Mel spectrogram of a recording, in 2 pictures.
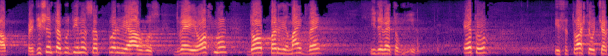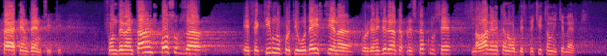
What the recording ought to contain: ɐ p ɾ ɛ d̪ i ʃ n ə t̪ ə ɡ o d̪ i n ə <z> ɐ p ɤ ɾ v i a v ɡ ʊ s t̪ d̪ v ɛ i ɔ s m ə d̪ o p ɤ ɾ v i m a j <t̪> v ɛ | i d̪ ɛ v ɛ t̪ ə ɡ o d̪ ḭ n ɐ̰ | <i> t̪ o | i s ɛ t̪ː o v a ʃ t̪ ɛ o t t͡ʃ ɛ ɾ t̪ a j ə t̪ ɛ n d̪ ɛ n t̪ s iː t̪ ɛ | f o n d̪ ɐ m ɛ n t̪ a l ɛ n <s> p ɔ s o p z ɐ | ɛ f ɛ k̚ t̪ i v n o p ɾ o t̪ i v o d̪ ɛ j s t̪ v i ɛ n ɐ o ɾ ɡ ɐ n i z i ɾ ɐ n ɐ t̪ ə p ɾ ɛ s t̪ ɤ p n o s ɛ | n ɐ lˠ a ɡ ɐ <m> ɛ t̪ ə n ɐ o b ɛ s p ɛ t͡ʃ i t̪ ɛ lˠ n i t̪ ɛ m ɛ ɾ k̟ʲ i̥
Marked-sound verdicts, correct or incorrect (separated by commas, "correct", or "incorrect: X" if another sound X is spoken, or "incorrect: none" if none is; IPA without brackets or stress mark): incorrect: s, incorrect: d̪, incorrect: ɛ, correct, incorrect: n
